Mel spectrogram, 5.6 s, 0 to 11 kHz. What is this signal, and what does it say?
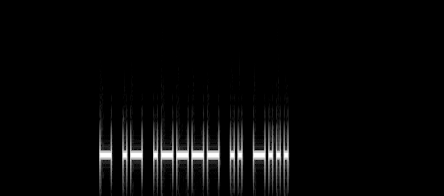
Morse code, heard as a keyed tone, about 25 wpm, 700 Hz. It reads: TA1IB
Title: DXCC-100 Call Signs - 5 Characters - 25wpm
